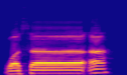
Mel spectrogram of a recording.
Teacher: لمبی مد ہے، اس کو کھینچنا ہے، حمزہ کو جلدی پڑھیں گے بغیر کھینچ کے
